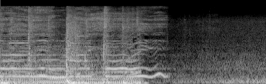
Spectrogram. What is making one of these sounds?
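A young man sings loudly.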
